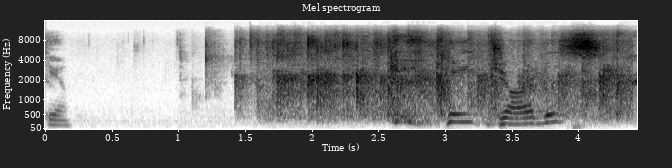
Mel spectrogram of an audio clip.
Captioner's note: people applauding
